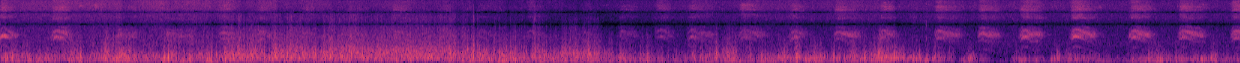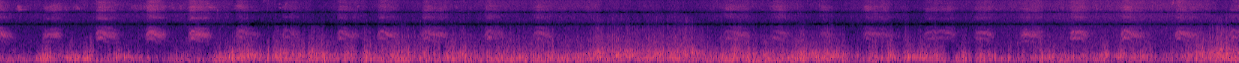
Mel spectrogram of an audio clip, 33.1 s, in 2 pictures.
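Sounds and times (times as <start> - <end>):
wind buffeting microphone: 0.0 - 33.0
bird calling repeatedly: 8.4 - 22.4.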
